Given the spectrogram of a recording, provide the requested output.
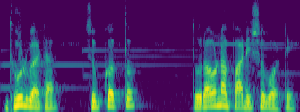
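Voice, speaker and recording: A man's voice: fairly high pitch, brisk, darkish tone, lo-fi sound, faint music behind, natural voice. A man playing a young, friendly, dutiful reporter in casual cartoon story dialogue. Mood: bantering.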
